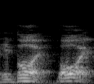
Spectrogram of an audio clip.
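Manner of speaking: put-on loud call across the yard, boy boy; dad calling his boys. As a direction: summon the kids with a loud call. Calling kids over.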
